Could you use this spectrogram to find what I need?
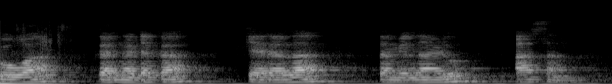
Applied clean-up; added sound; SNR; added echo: neural separator model SepFormer DNS4.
